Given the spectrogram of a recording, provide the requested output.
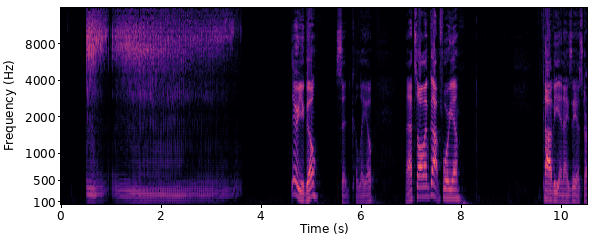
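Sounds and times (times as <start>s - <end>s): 
loud fart: 0.5s - 3.7s
speech: 4.6s - 8.1s, 9.6s - 10.5s.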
